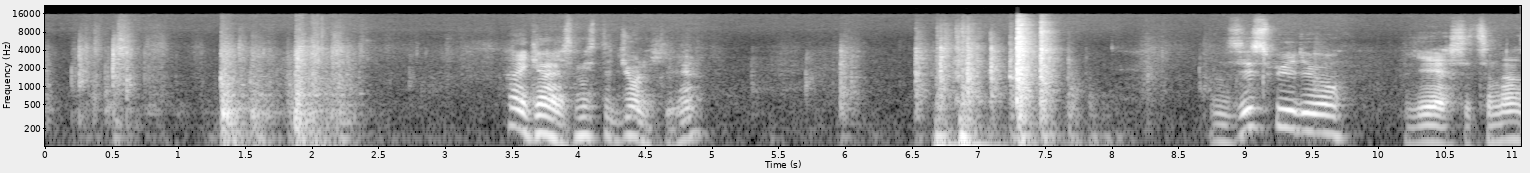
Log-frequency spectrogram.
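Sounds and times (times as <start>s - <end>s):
hollow knocks of television on tile floor: 6.5s - 7.9s.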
